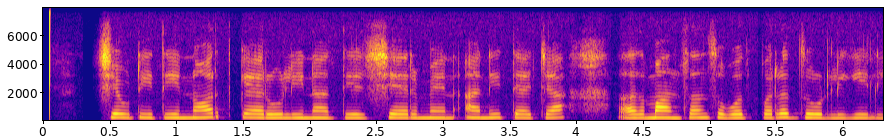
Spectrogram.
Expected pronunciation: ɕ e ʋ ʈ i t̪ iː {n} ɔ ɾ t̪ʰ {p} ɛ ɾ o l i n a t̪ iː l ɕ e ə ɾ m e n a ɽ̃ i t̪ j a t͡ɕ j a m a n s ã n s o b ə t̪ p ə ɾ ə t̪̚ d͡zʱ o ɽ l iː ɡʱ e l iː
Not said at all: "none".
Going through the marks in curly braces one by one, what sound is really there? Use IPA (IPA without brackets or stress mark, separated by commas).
n, k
